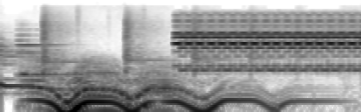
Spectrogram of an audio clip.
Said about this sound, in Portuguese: ó o telefone, homem, atende aí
